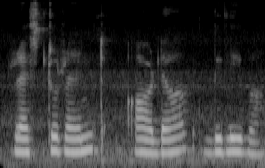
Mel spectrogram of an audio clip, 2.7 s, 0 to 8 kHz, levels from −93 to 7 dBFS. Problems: constant background noise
